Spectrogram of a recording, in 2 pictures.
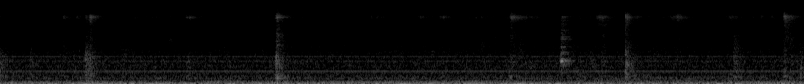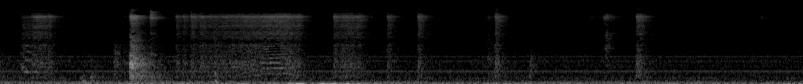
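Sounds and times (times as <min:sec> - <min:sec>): creaking rustling noise: 0:07.9 - 0:08.8, 0:09.5 - 0:13.2.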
